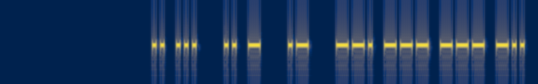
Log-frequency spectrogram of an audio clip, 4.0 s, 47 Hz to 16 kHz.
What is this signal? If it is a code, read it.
Morse code, heard as a keyed tone, about 40 wpm, 700 Hz. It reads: IS IT A GOOD
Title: Sentences from Top 1000 Words - Review Part 5 - 40wpm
